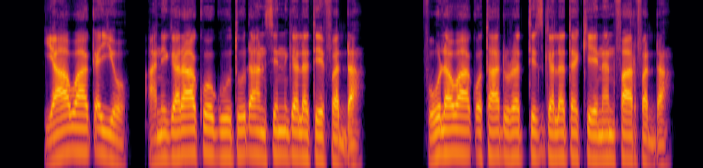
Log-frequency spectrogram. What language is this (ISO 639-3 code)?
orm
